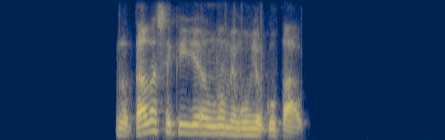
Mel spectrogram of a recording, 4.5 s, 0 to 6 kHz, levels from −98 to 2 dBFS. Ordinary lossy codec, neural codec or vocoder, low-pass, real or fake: Opus, 16 kbps; codec, 16 kHz, 4 kbps, FreqCodec, larger model; 5.4 kHz; fake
